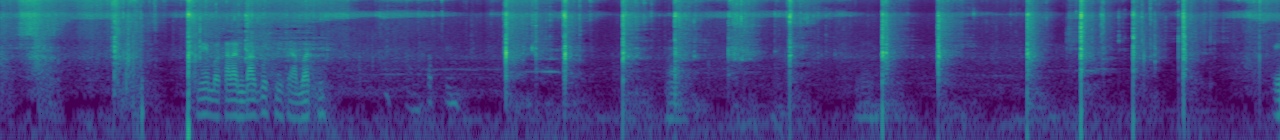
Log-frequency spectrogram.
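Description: Bamboo stalks knock and leaves rustle as someone pushes through dense growth nearby.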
